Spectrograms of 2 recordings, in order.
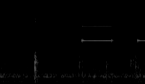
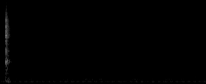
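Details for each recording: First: Side power button on a non-booting TheC64 Mini, tested with a multimeter on continuity beep. A click, then two clean high beeps, each as the button closes: continuity beep, switch working. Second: Macintosh LC power supply plugged into mains with no load: sharp isolated clicks about two seconds apart over faint hum, cycling on and off; it runs the computer normally once loaded.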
